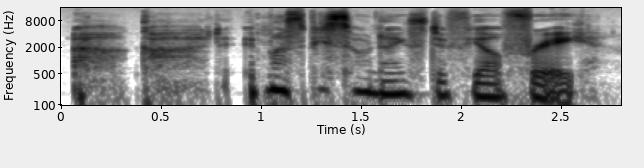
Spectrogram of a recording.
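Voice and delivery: soft wistful whisper; whispered longing. Retold or imitated. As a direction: breathe it out as a secret wish. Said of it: "and I just thought".

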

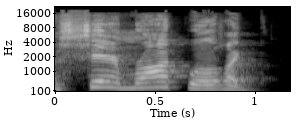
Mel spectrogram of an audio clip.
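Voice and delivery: ordinary talk, nothing marked

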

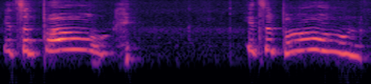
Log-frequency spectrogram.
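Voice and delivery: put-on very high, drawn-out children's chorus; shouting kids. Kids in the audience answer Mike, high drawn-out shouts. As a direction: squeal it slowly like a crowd of kids.

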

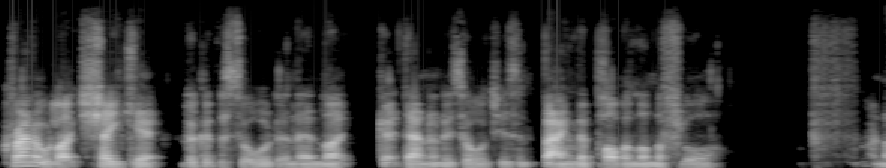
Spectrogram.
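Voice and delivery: ordinary talk, nothing marked

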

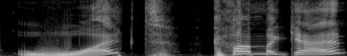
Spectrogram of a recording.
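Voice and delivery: stunned question swooping sharply upward; incredulous double take, acted out; retold shock. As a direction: react in disbelief, pitch leaping up. Retold shock at doctor's news.

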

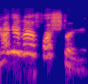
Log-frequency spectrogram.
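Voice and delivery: exasperated. Real, not acted. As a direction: let it jump up in exasperation.

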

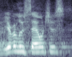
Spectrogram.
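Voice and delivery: ordinary delivery

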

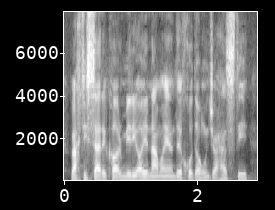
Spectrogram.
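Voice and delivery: usual speaking voice

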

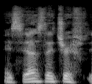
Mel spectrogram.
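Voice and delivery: usual speaking voice

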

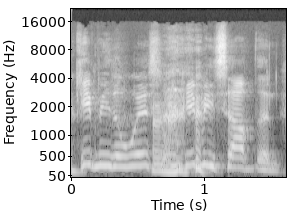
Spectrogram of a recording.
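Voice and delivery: loud, high pleading yell; high loud begging shout; desperate shout. Retold or imitated. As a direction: yell for the whistle in pain. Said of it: "Yeah, I'm like".

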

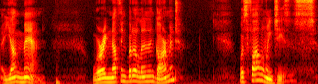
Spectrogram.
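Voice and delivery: projected, emphatic Bible reading; scripture reading aloud. Acted. Teacher reads of the young man fleeing, projected scripture reading. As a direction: read the verse out firmly to the room.

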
